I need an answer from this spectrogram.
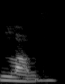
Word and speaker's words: love: The E is silent, but it doesn't make the O sound long. Okay? It's love only. It's pronounced as love.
